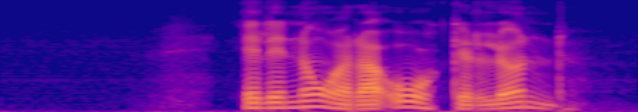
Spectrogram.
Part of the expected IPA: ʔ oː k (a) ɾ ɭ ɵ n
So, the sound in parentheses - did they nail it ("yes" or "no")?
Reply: no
